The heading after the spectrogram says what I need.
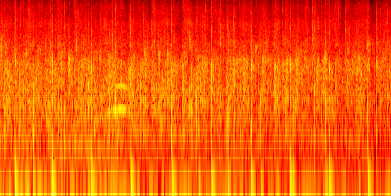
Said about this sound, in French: Donc, tous vos applaudissements.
